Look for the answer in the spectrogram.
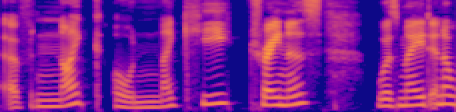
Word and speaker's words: Nike: I've checked the archive and then all we've got after that is Dan saying that Nike is pronounced Nike like Mikey.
